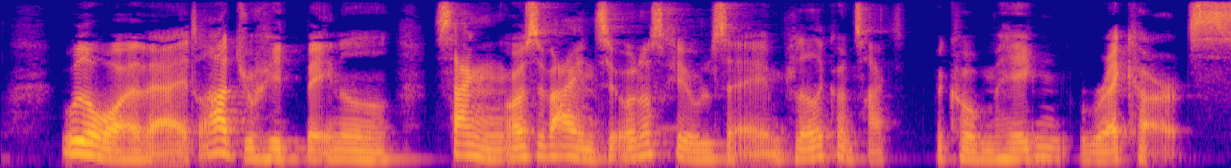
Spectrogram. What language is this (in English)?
Danish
